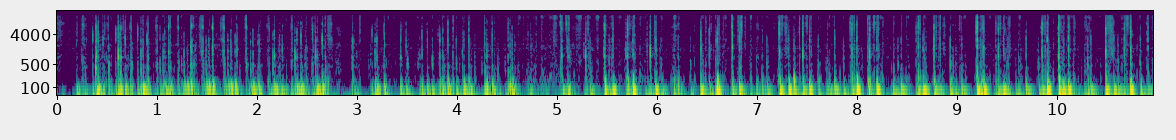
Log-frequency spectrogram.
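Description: Fingertips tap and scratch the side of the upper on an empty, hollow brown suede sneaker with a white rubber sole. The result is a continuous, rapid stream of soft, dull, muffled thumps, almost entirely deep and low with no bright edge, each tap dying away almost instantly.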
